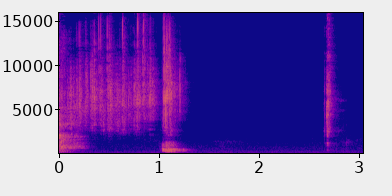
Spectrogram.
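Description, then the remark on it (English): Dice rattle briskly for about a second, then clatter down with a sharp clack, followed by a quiet pause and one more brief click; the dice are rolled for spell damage. No one speaks. “Okay, excellent roll damage.”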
